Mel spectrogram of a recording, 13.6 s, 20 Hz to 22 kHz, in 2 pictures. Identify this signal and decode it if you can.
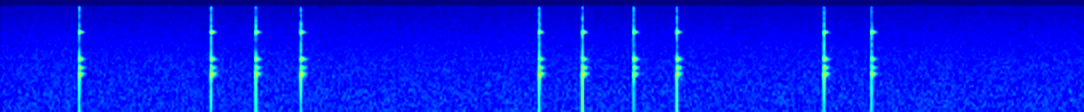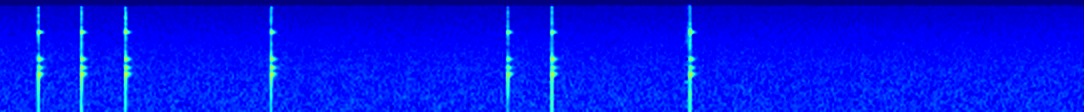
Tap code, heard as taps on glass, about 3 knocks a second. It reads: CRLF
